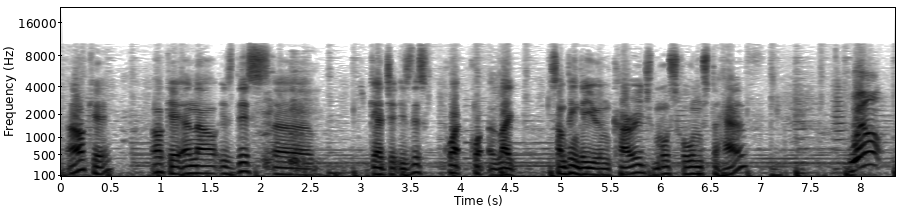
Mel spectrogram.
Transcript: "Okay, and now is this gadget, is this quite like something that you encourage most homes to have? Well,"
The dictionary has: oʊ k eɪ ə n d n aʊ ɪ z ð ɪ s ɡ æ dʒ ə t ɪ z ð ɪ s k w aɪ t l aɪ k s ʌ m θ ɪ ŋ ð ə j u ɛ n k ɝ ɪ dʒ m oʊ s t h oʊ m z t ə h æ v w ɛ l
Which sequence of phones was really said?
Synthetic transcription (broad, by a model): oʊ k eɪ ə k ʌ n aʊ ɪ z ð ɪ s ɡ æ dʒ ə t ɪ z ð ɪ s k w aɪ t l aɪ k s ʌ m θ ɪ ŋ ð ə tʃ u ɛ n k ɝ ɪ dʒ m oʊ s t h oʊ m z t ə h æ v w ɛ l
